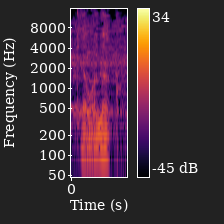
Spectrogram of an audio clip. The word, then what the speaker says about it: Tiahuanaco: La cultura Tiahuanaco se pronuncia Tiahuanaco.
